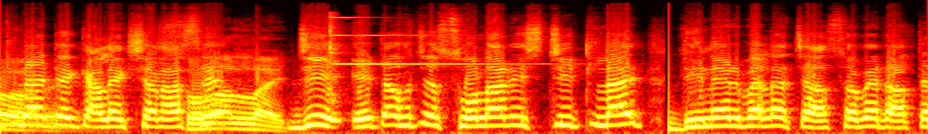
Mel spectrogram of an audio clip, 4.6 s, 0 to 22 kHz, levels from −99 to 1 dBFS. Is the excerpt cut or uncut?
uncut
